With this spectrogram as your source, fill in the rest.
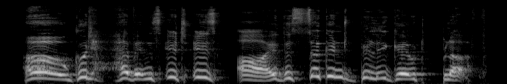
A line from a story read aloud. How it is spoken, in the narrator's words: said he, with a much bigger booming voice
